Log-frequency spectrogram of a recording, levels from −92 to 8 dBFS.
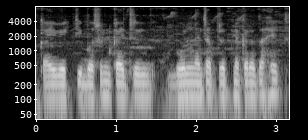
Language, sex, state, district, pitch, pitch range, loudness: Marathi, male, Maharashtra, Washim, 110 Hz, 105-115 Hz, -16 LUFS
